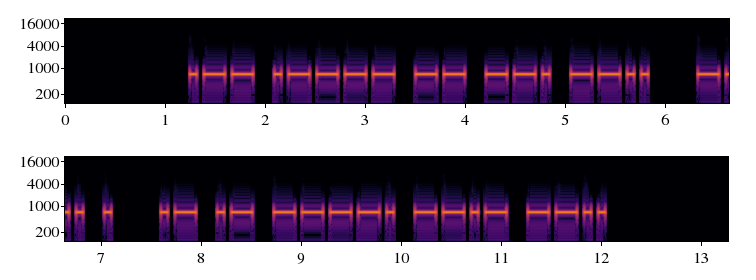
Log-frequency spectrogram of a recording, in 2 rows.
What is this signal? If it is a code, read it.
Morse code, heard as a keyed tone, about 17 wpm, 700 Hz. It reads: W1MGZ DE AA9QZ
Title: USA Callsign DE Callsign - 5 Characters - 17wpm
